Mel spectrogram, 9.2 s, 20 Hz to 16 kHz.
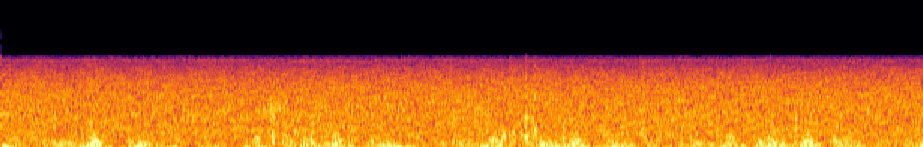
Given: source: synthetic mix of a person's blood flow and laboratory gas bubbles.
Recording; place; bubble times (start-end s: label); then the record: Doppler ultrasound of blood flow; precordium
2.66-2.88 s: bubbles
3.01-3.16 s: bubbles
4.96-5.38 s: bubbles
6.26-6.59 s: bubbles
From the record:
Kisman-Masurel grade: 123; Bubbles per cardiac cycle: 1 to 2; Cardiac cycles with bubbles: 10 to 50%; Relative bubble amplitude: loud (0.450 to 0.775); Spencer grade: 2 (many but less than half of the cardiac periods contain bubble signals, singularly or in groups); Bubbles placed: anywhere in the cardiac cycle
